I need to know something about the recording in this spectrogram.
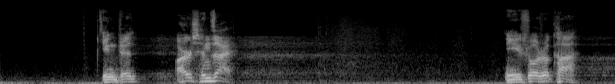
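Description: An elderly man speaks slowly and gravely, close by.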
